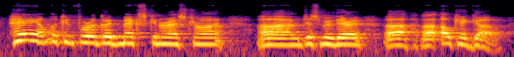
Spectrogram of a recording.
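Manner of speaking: high-pitched, scattered social media poster; acted flustered plea to everyone; chaotic. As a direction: blurt it out with mock urgency, stumbling on fillers. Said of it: "And then there's just all this chaos".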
